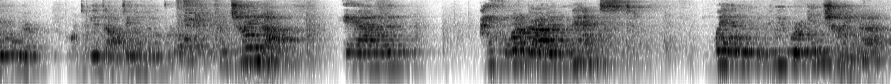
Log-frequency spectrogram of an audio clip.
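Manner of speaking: ordinary delivery, nothing marked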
